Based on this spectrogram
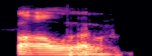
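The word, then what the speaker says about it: Ballo: How you pronounce his name? Balo.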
